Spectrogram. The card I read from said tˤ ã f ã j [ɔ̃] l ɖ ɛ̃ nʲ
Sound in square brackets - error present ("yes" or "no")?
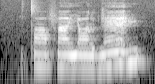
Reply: yes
